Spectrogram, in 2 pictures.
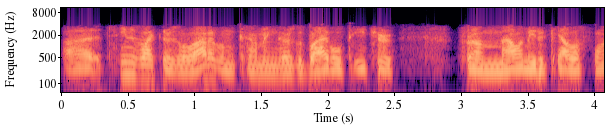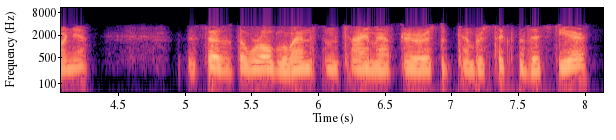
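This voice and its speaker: A man's voice: mid-range voice, steady tone, fast talker, breathy edge. A man phoning a radio show, chatting casually and a little tentatively over the telephone. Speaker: radio phone-in caller. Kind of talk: casual phone-in chat. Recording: thin, muffled telephone line.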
